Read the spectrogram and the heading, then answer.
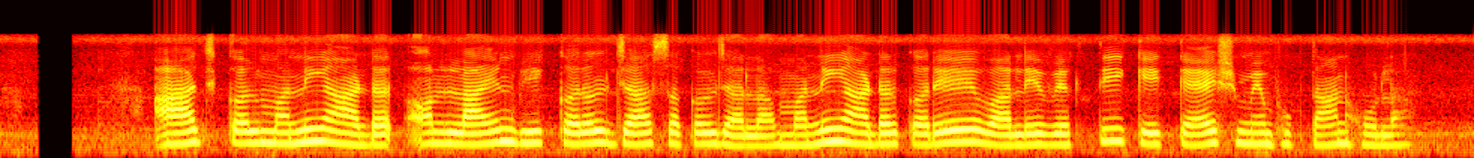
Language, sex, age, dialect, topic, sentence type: Bhojpuri, female, 18-24, Western, banking, statement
